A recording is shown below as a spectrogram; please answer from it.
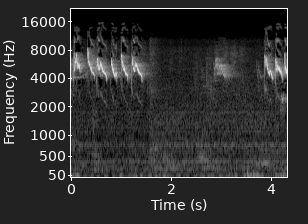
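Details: Wild-caught white-eye singing in a cage after more than a month of captivity, in the líu style. Bursts of quick, piercing high chirps repeat rhythmically, broken by a short pause and a softer trill.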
